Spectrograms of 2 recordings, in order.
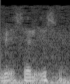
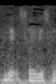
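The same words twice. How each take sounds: First: The glottal stop of ism is pronounced. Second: The glottal stop of ism is dropped. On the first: The speaker calls it wrong. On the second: The speaker calls it right.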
